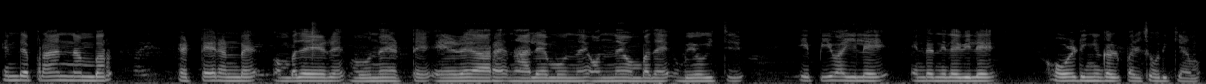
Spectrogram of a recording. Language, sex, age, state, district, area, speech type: Malayalam, male, 18-30, Kerala, Alappuzha, rural, read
